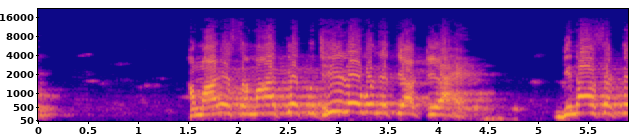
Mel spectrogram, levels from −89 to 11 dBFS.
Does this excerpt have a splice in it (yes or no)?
no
